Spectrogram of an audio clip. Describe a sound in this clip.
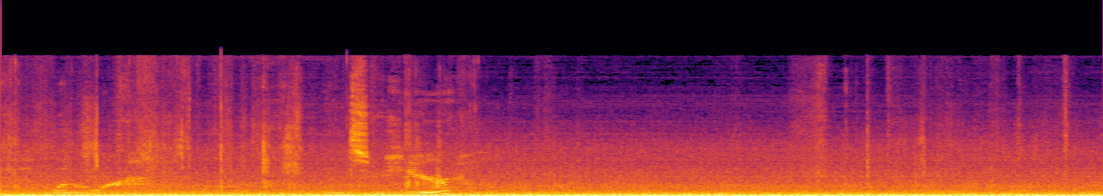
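Stiff paper rustles as it is peeled from fabric.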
